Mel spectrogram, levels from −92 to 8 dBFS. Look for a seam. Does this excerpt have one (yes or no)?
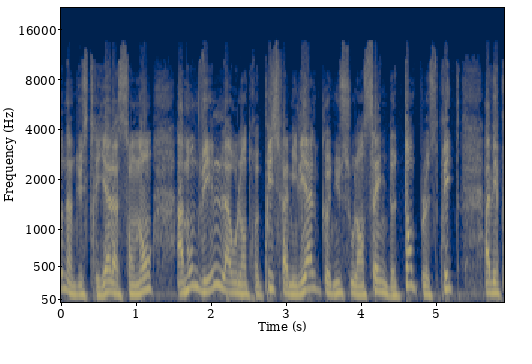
no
